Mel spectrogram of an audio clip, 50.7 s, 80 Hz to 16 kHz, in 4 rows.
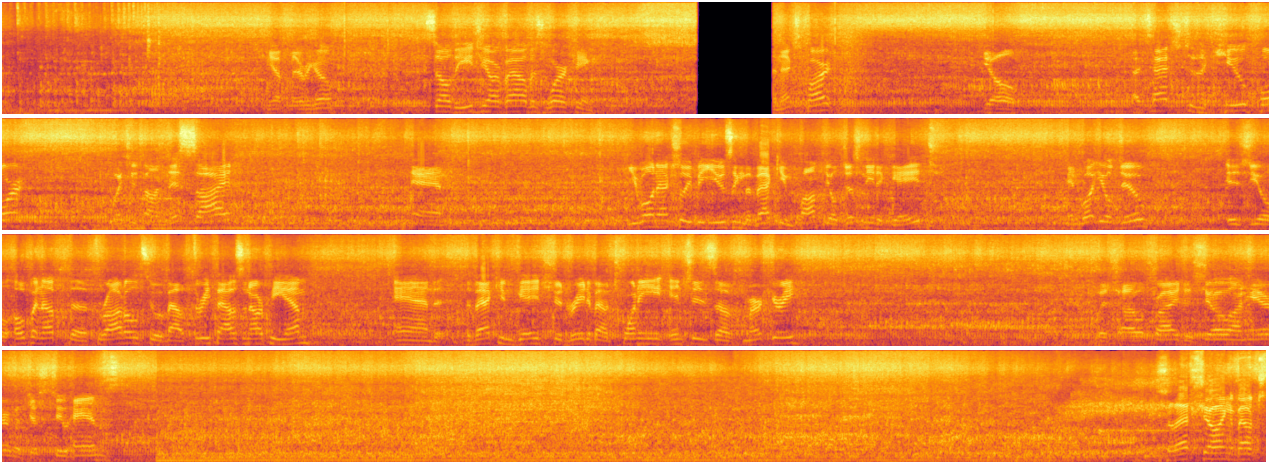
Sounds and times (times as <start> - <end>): Idling: 0.0 - 6.9, 7.7 - 50.6
Motor vehicle (road): 0.0 - 7.0, 7.7 - 50.6.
